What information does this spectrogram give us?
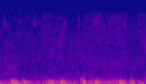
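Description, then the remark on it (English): A rapid, very loud pounding heartbeat, increasing faster and faster, throbs in deep, muffled thumps, with faint high ticking clicks layered over it and no voices. “you can all hear your heartbeat. It's now increasing faster and faster. It's very loud.”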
